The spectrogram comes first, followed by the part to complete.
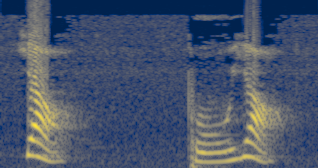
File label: "yao bu yao", Putonghua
